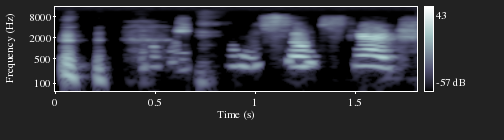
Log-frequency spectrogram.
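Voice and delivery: mock sobbing, very high, squeaky ugly-crying voice. Retelling calling home homesick from a payphone: mock ugly crying. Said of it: "And I'd be going ugly cry".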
